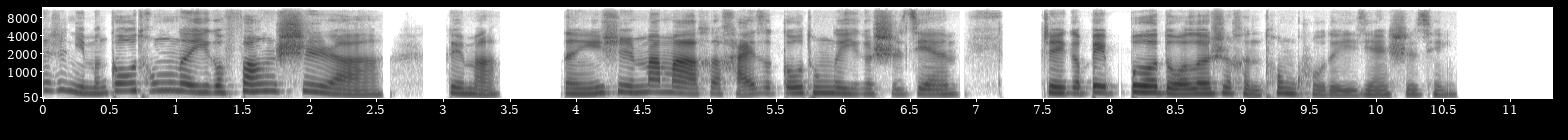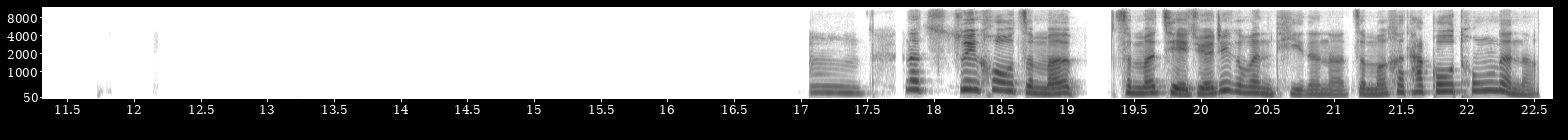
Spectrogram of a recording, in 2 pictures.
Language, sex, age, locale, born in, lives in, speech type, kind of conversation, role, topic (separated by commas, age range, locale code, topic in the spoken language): Chinese, female, 55-59, zh-CN, China, United States, conversation, podcast, host, 家里老人插手孩子教育时，怎么才能和平处理？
